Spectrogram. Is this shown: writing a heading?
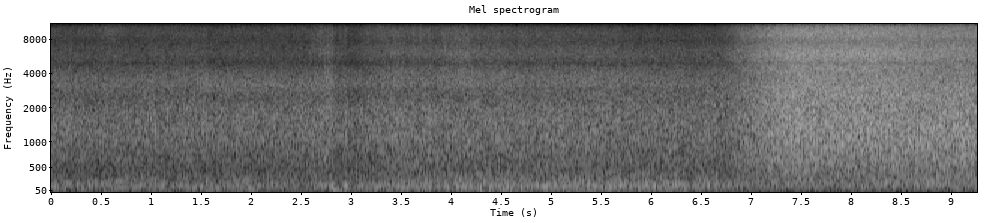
no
